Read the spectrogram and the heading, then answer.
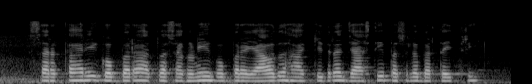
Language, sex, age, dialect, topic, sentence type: Kannada, male, 31-35, Dharwad Kannada, agriculture, question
